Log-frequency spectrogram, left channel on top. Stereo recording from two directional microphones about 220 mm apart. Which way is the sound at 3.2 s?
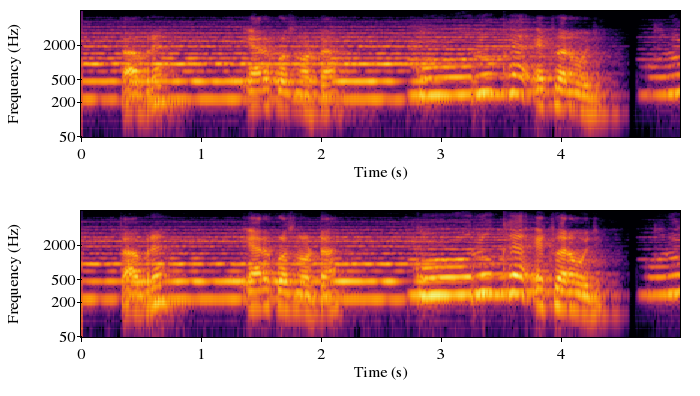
40° right (ahead or behind).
